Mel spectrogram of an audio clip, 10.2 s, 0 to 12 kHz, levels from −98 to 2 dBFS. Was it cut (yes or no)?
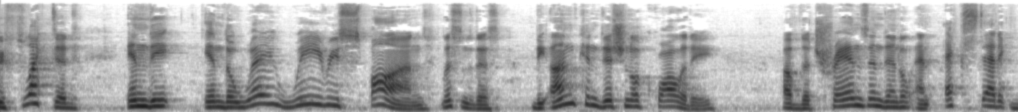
yes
